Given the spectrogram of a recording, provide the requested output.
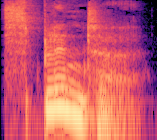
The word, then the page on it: splinter: British English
